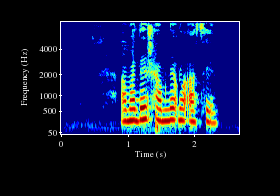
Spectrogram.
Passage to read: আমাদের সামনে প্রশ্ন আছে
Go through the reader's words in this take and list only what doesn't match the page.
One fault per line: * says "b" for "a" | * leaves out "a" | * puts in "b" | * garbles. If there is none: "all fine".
all fine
